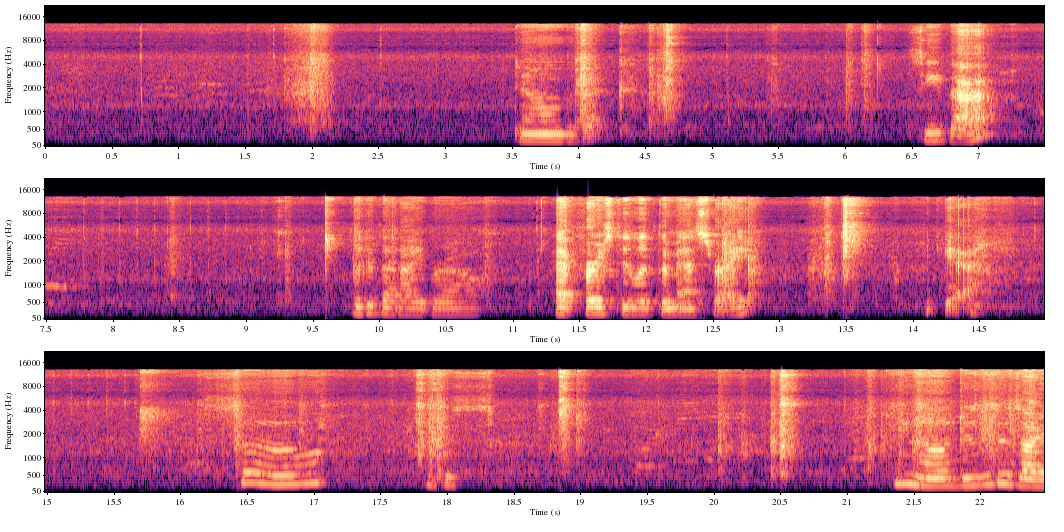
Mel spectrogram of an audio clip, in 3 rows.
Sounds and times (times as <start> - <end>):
Inside, small room: 0.0 - 22.4
Speech: 3.5 - 4.4, 6.5 - 7.2, 9.8 - 12.8, 14.1 - 14.6, 16.2 - 17.2, 17.8 - 18.4, 21.3 - 22.4.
